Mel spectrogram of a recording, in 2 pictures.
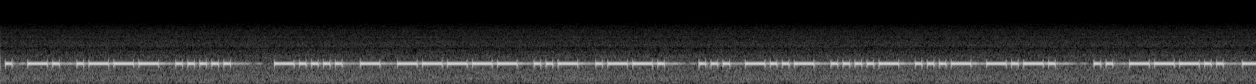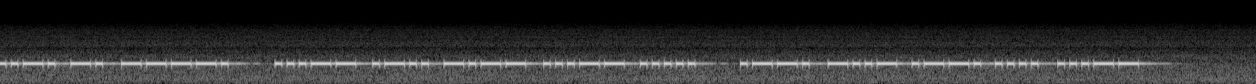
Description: Morse code, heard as a keyed tone, hand-sent with a paddle, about 20 wpm, 980 Hz, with room echo. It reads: … 6T0UP SX4VC I8CN9 3LY35 PXPH3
